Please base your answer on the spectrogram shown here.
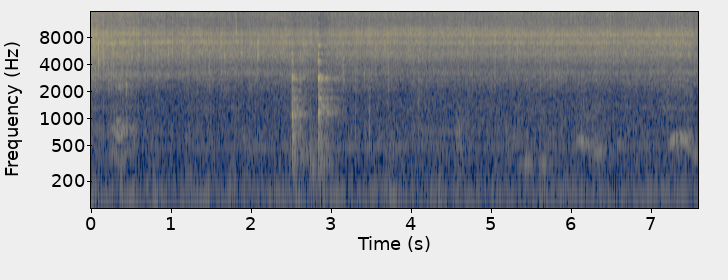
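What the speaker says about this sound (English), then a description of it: "the bay leaf, the dried chili to fry up, and then the onions to fry" Onions frying in oil with bay leaf, anise seed and dried chili, a steady broad hiss of sizzling with a few stirring clatters near the middle, no talk.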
